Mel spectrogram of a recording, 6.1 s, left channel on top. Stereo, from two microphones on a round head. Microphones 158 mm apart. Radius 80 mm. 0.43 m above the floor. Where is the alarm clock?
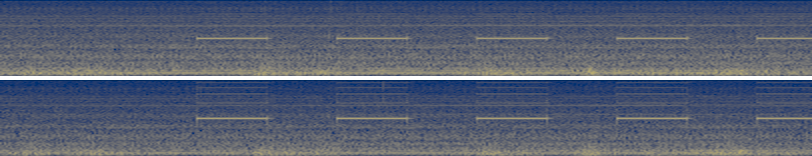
85° right.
